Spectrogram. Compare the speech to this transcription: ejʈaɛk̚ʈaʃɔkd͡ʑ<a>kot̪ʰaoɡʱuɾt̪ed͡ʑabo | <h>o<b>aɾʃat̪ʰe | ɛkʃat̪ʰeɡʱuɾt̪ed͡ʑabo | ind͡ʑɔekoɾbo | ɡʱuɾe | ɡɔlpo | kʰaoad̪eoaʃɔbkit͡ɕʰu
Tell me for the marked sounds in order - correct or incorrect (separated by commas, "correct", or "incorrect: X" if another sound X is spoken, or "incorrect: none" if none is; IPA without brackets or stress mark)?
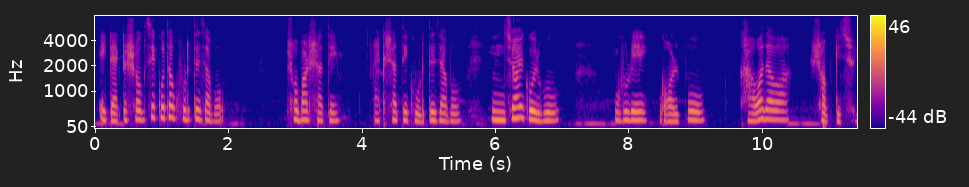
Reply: incorrect: e, incorrect: ʃ, correct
